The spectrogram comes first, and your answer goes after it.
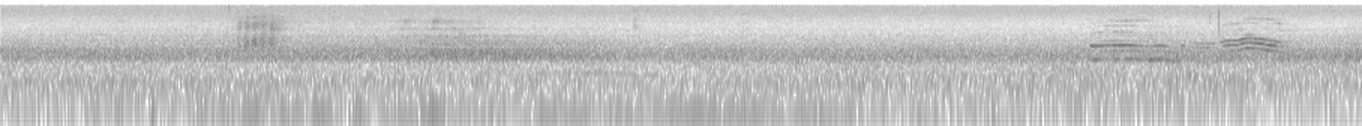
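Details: Territorial fight between domestic shorthair cats Tom, Mimi and a grey-and-white stray. Under a constant low hum come a soft rising-falling moan near the middle and a sharper, wavering, harmonic yowl in the last few seconds, with faint scuffling clicks.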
